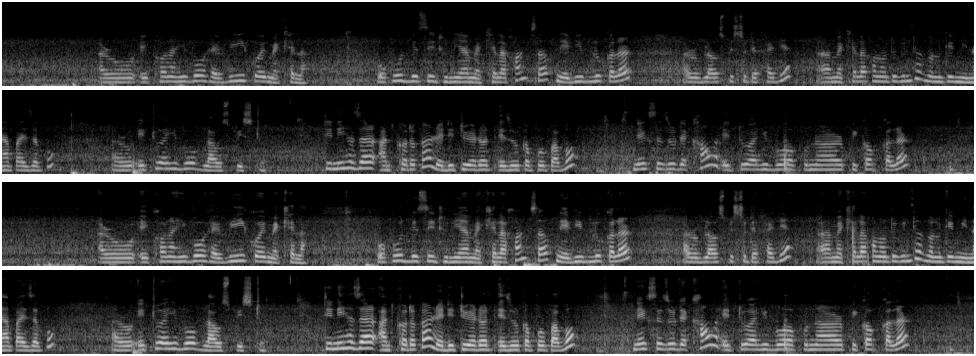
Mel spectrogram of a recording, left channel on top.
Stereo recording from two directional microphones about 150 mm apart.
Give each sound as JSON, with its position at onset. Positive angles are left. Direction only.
{"t": 0.9, "sound": "speech", "side_deg": -15}
{"t": 3.8, "sound": "speech", "side_deg": -30}
{"t": 4.1, "sound": "speech", "side_deg": -5}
